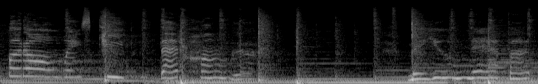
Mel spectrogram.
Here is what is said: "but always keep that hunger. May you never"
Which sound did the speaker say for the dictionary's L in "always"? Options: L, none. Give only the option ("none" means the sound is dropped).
L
